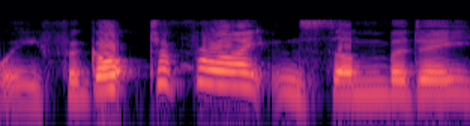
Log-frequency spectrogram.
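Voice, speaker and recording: A put-on character voice that sounds female is pitched in the middle range. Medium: read story.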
